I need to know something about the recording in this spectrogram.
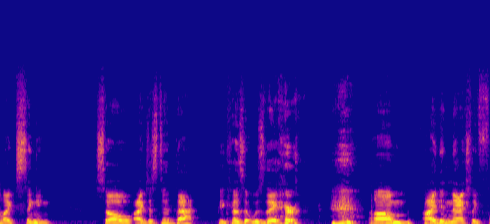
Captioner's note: laughs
